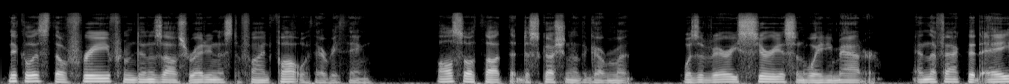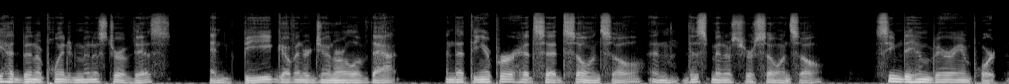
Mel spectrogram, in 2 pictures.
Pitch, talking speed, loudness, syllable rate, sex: 105 Hz, 185 wpm, -18 LUFS, 5.5 syllables/s, male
